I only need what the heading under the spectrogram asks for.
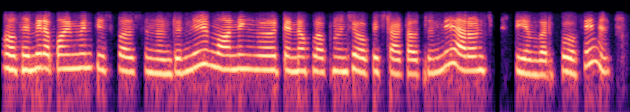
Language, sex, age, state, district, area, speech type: Telugu, female, 18-30, Andhra Pradesh, Kurnool, urban, conversation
